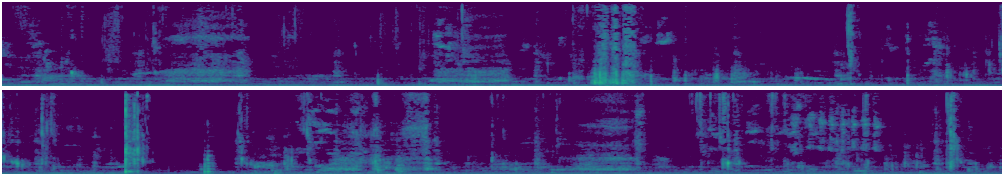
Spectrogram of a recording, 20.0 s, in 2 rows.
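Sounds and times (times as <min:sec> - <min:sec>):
person chewing: 0:00.1 - 0:07.4, 0:08.4 - 0:10.6, 0:12.3 - 0:20.0.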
